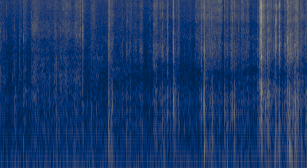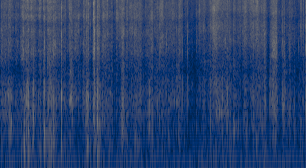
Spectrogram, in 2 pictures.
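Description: Packaging being handled: plastic bags crinkling and a small cardboard speaker box being picked up and opened, a faint scatter of crackles and taps that thickens about four seconds in.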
